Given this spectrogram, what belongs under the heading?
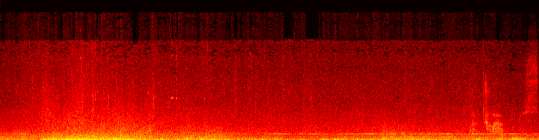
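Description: A heavy thunderstorm in the video game Life is Strange: a loud rumble of thunder rolls in over steady pouring rain, which keeps hissing as the thunder fades.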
